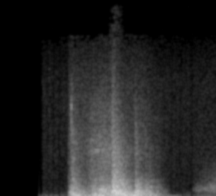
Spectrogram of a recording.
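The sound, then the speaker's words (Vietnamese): Two windows are flung open by fierce wind and smash: a single broad, whooshing crash lasting under a second, with a faint trailing noise after it. “Một tiếng rầm vang lên khi những cơn gió hung tợn hất tung hai cánh cửa sổ khiến chúng vỡ nát.”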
